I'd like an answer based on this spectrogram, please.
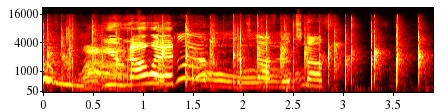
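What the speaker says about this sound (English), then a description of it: "Here we are once more with applause" Applause in a radio studio with the Broadway cast of Some Like It Hot: several people clap briefly and unevenly, their claps mixing with excited voices and laughter before a few final sharp claps stand out.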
